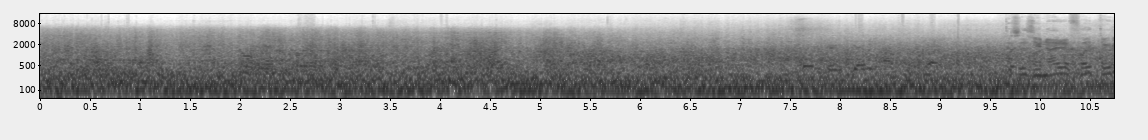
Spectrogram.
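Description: A United airliner bound for Tokyo Narita moves at LAX, a loud, constant jet engine roar running the full length with no pauses.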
